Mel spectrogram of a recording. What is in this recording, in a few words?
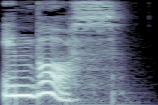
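"emboss", British English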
